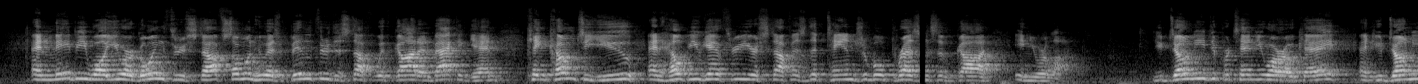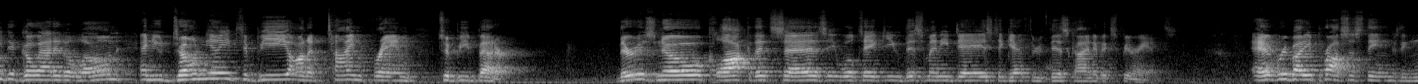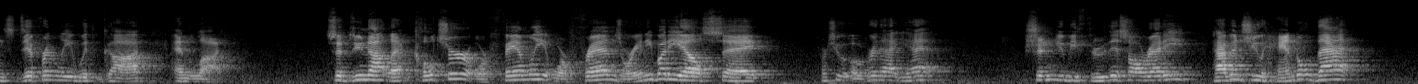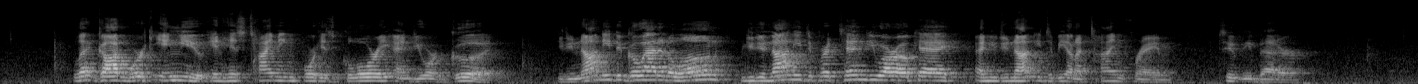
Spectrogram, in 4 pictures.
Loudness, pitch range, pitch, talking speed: -23 LUFS, 165-220 Hz, 195 Hz, 180 wpm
